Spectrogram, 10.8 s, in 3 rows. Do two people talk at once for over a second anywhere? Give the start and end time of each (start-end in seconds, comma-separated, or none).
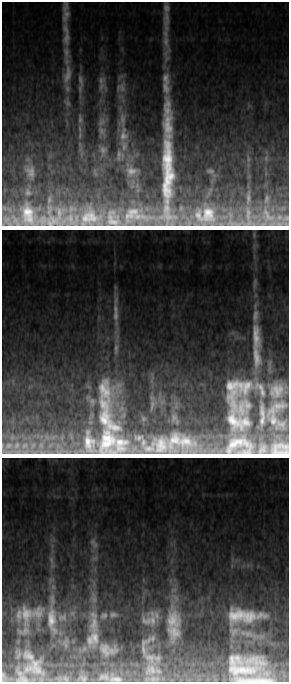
none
